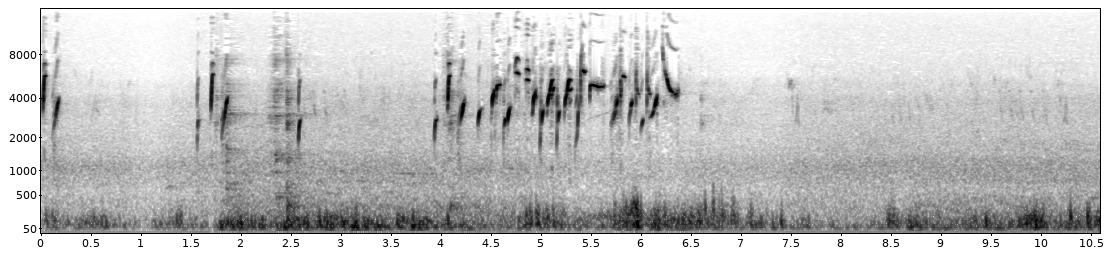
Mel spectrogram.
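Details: Khalwi-style song of a European goldfinch, a few thin, high notes followed by a lively two-second run of sharp, twittering chirps, with a low background hum throughout.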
